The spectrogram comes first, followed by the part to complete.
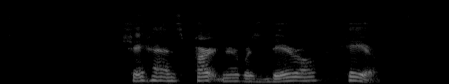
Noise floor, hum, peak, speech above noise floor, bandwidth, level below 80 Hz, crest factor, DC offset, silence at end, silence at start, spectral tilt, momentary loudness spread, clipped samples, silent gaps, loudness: -83 dBFS; none; -26 dBFS; 40 dB; 11.5 kHz; -82 dBFS; 20 dB; under 0.1%; 0.7 s; 1.25 s; -5.5 dB/octave; 11 LU; under 0.1%; none; -44 LUFS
